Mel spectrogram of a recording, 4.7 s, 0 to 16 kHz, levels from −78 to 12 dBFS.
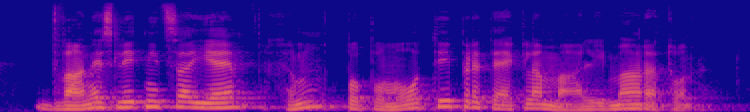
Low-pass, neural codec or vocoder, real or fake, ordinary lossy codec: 14.4 kHz; none; real; none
